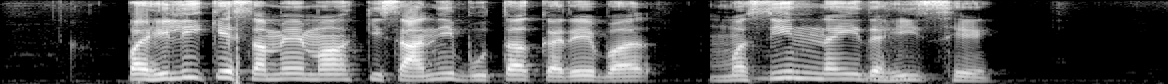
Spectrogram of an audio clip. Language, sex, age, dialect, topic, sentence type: Chhattisgarhi, male, 18-24, Western/Budati/Khatahi, agriculture, statement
